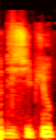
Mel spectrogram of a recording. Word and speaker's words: Di Scipio: On dira Di Scipio, comme on dit d'ailleurs Scipion l'Africain. – Oui, c'est vrai d'ailleurs. – Qui est un nom de la même, qui s'écrit de la même façon.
